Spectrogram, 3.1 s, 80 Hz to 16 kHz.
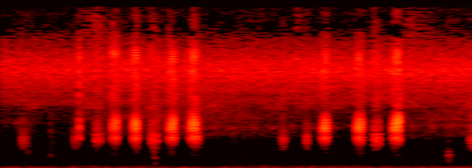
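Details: Strawberry poison dart frogs fighting at La Selva Biological Station near Sarapiquí, Costa Rica, on June 24, 2016: short bright chirps in tight clusters, about four per second with brief pauses, over a steady high insect hum.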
